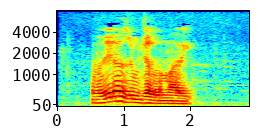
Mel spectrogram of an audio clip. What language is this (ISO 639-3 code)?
kab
